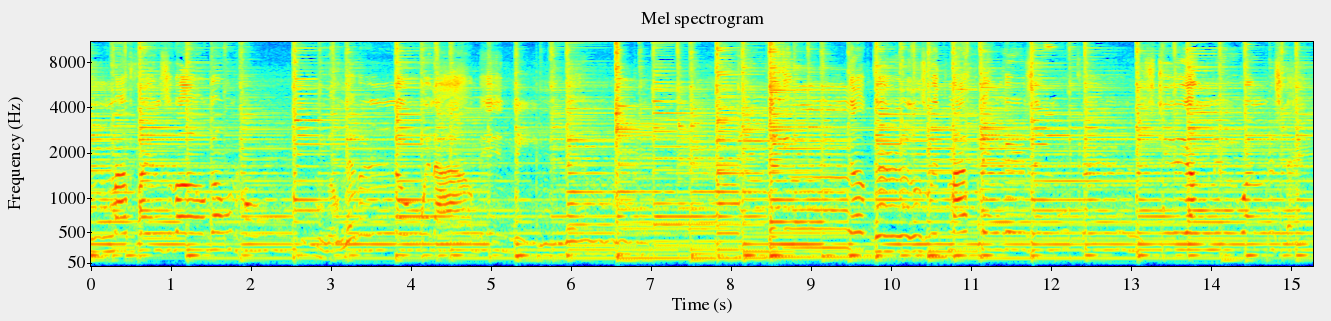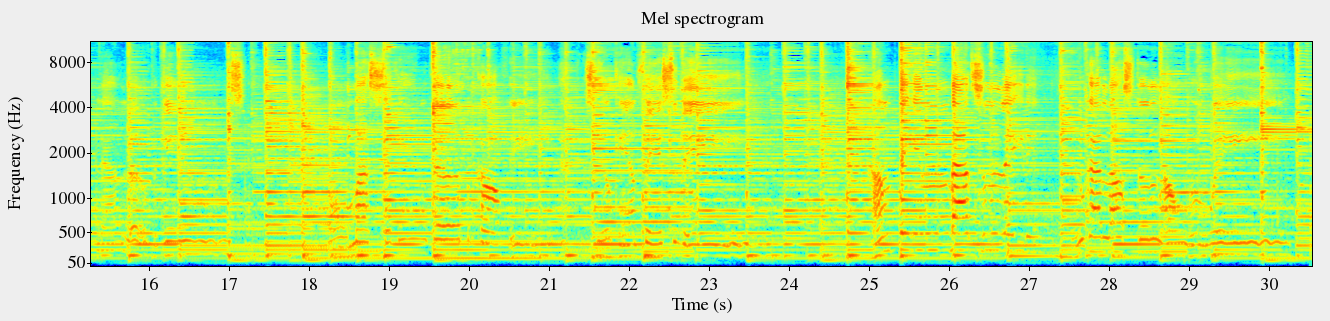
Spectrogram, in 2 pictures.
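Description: Steel-string dreadnought acoustic guitar strummed steadily in an instrumental break of a folk song, the strokes coming fast and even across the strings.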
